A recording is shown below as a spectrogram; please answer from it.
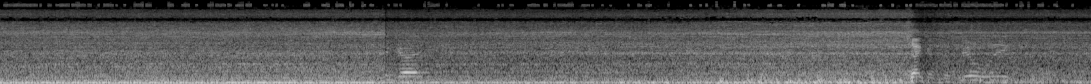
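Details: Chevrolet Silverado squarebody farm truck V8 idling right after a finished Holley Sniper EFI install, once power was cycled and parameters checked: steady, even smooth low rumble with no misses or knocks; engine running cleanly.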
